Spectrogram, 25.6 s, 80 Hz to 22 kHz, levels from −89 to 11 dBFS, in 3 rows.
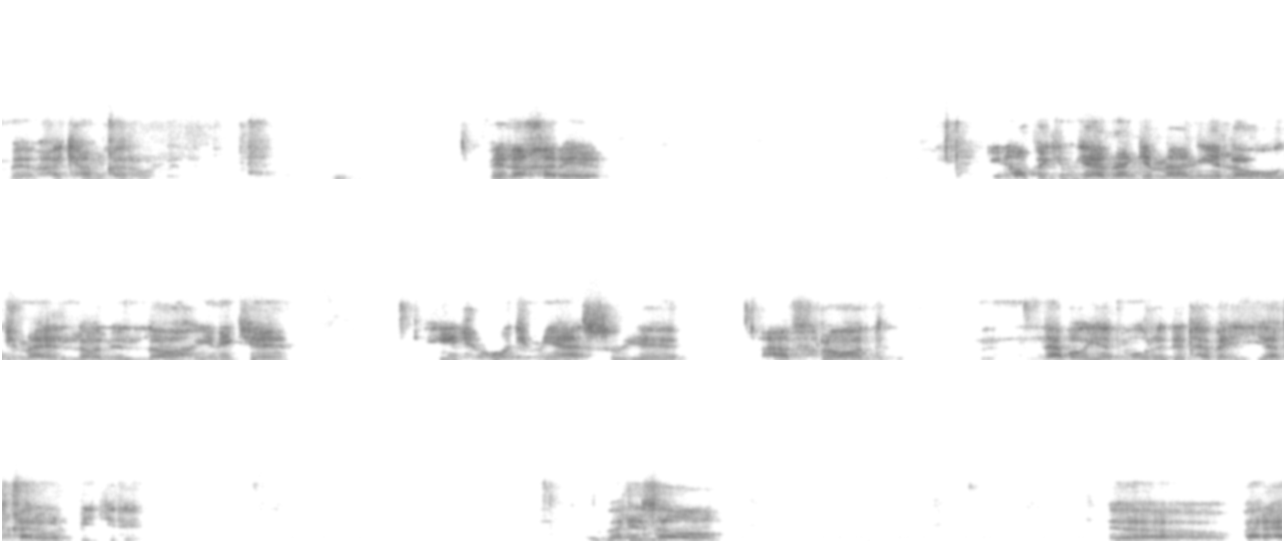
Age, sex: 60-79, male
